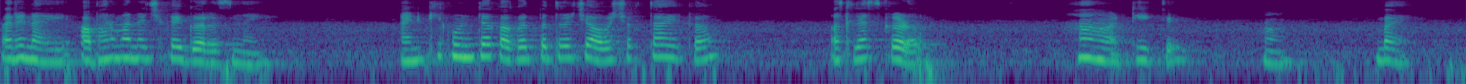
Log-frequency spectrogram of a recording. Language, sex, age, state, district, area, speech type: Marathi, female, 18-30, Maharashtra, Amravati, rural, spontaneous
